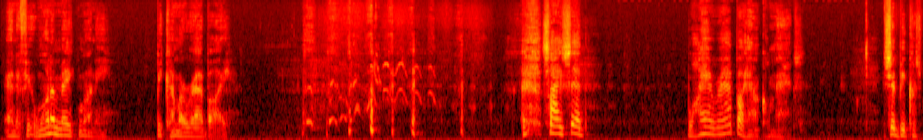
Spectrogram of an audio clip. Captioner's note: laughter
